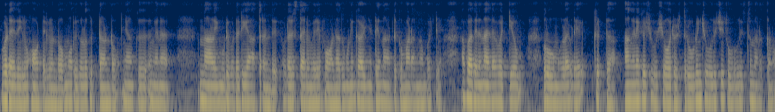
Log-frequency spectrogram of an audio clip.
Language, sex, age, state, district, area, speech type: Malayalam, female, 18-30, Kerala, Malappuram, rural, spontaneous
